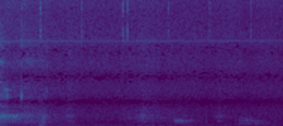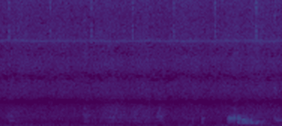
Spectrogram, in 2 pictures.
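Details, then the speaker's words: Stomach growling (borborygmi) from a person who has not eaten lunch, heard during a makeup application recording. "I'm sorry if you can hear my stomach my stomach growling I have not eaten lunch"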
